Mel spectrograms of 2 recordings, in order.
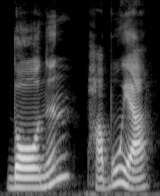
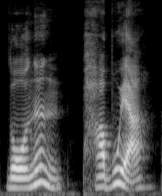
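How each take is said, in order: No difference in how they are said.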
